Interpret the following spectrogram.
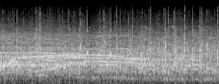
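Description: A crowd of schoolchildren cheering and shouting at once, many high voices overlapping in a loud, steady clamour, as a kabaddi raider is caught by the defenders.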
